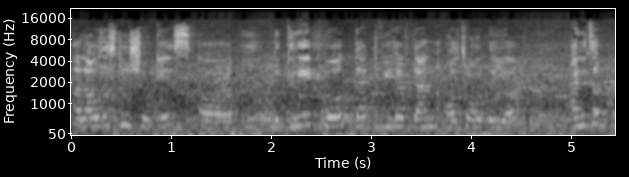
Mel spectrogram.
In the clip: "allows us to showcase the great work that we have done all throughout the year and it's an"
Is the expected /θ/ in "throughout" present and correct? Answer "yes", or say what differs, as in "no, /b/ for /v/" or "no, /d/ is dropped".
no, /t/ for /θ/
